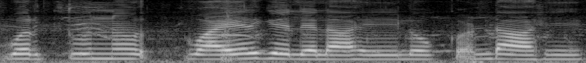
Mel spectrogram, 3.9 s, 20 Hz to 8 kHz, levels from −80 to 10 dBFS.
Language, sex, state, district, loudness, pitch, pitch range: Marathi, female, Maharashtra, Mumbai Suburban, -15 LUFS, 210 Hz, 205-230 Hz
